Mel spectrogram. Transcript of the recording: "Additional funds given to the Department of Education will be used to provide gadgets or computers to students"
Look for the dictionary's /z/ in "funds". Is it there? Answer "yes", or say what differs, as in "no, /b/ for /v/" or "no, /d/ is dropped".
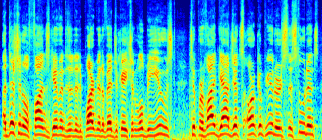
yes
